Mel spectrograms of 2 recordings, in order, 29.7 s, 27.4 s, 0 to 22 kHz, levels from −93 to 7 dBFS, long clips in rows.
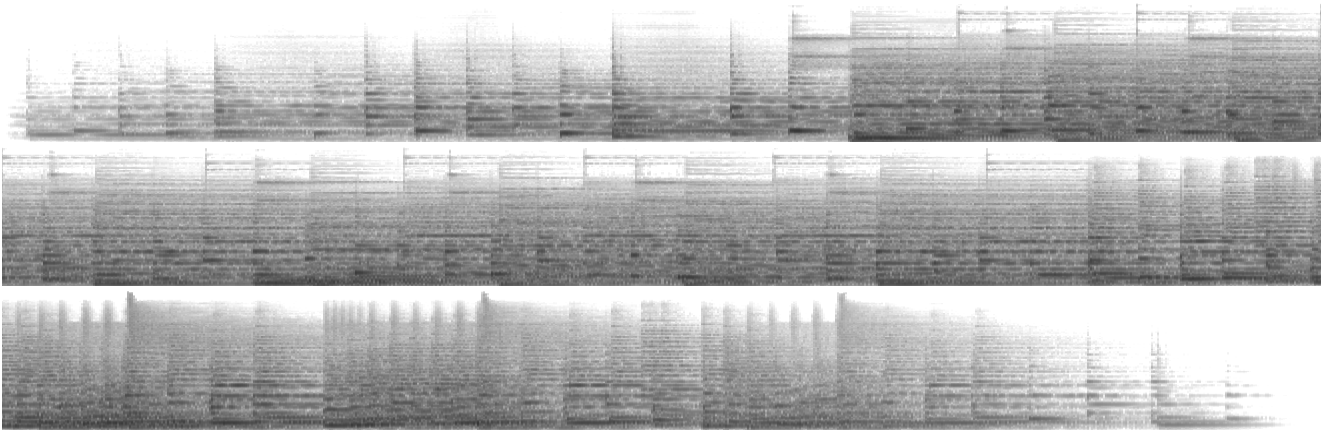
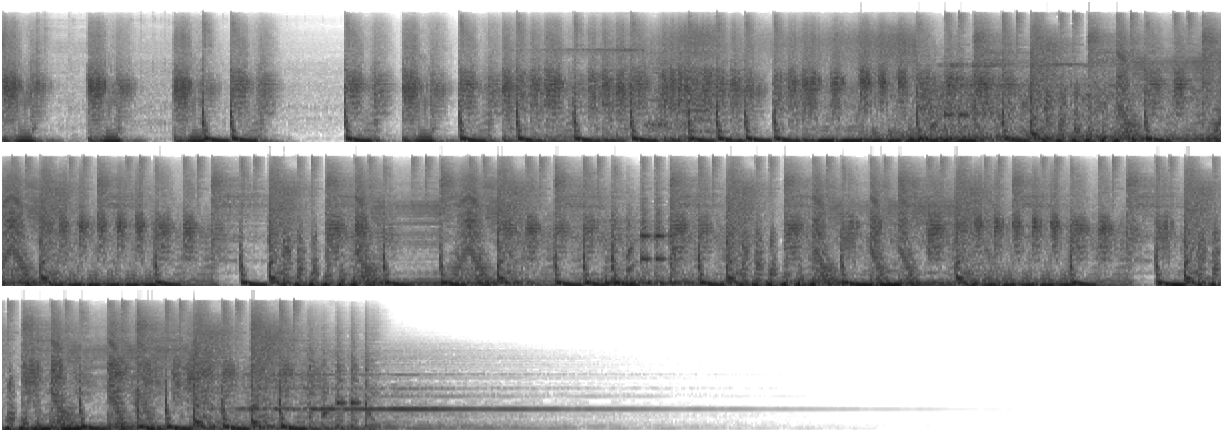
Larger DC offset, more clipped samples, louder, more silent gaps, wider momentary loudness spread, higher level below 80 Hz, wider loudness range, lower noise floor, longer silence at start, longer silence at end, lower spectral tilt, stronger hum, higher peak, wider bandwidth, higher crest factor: neither; neither; second, -23 LUFS vs -12 LUFS; neither; first, 13 LU vs 6 LU; second, -40 dBFS vs -14 dBFS; first, 11 LU vs 4 LU; second, -76 dBFS vs under -90 dBFS; first, 0.25 s vs 0 s; second, 1 s vs 5 s; first, -6 dB/octave vs -3.5 dB/octave; neither; second, -6 dBFS vs 0 dBFS; first, 19 kHz vs 16.5 kHz; first, 18 dB vs 12 dB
